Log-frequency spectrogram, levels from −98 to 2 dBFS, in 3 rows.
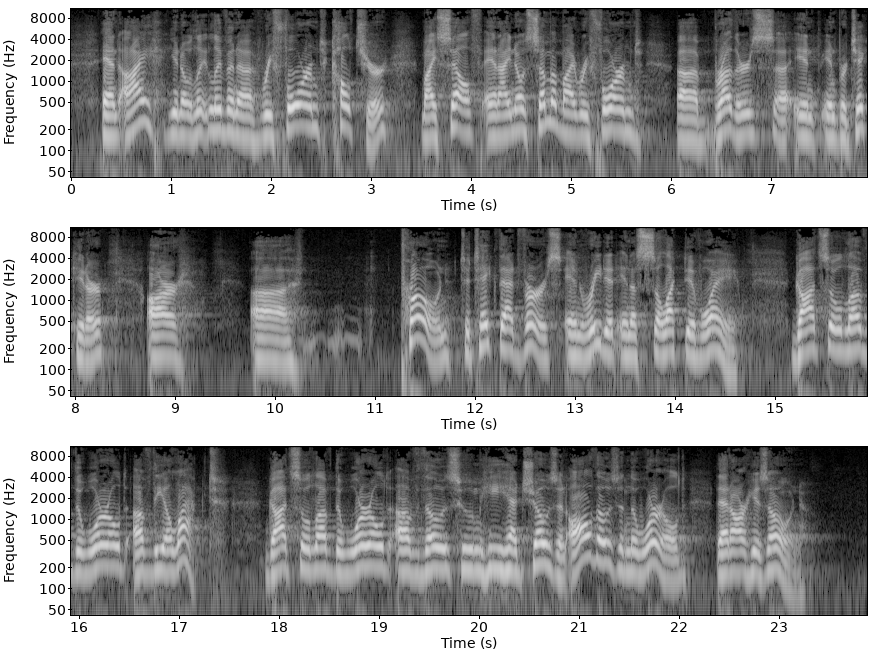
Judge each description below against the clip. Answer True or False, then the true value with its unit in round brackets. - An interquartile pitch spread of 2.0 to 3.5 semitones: False (4.2 semitones)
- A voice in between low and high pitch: True (175 Hz)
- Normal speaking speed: True (165 wpm)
